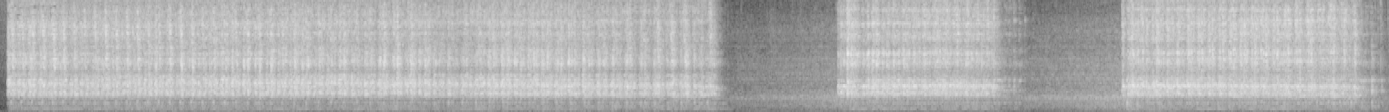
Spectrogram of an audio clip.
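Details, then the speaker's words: High-end wood lathe with stability problems: harsh scraping cut with strong rough vibration and bursts as the tool re-engages; huge vibrations, a bump formed on the workpiece, chatter from out-of-round workpiece. "Là, on l'entend. Il y a des vibrations énormes. Je sens que c'est une bosse qui s'est formée."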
